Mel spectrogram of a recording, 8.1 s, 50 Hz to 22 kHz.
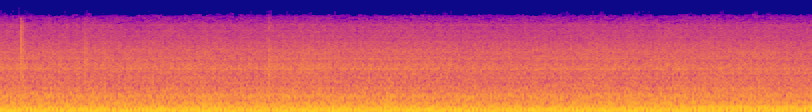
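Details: Mazda MX5 at Loton Park, 72.43 run, after engine problem sorted: pulls hard and steady at high revs under load, deep even drone, no misfire or hesitation; healthy at full throttle.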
